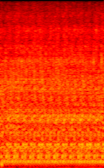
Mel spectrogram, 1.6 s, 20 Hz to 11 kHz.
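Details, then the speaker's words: Almost 40-year-old Yanmar 3GM30 marine diesel in a 1986 Contrast 36 sailboat, first run after head-off rebuild (valves lapped, injectors cleaned, new gaskets), held at high revs to purge air after bleeding; dense steady drone, no misses or knocks; normal running. "I'm kind of running it at high revs just to get all the air through. I've been running it for a little bit now, so it should be okay."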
